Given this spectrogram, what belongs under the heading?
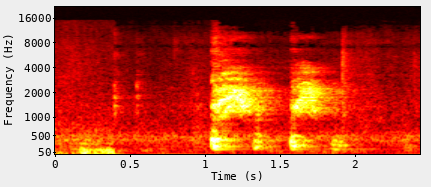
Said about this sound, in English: It's over here coughing. I got something in my throat.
